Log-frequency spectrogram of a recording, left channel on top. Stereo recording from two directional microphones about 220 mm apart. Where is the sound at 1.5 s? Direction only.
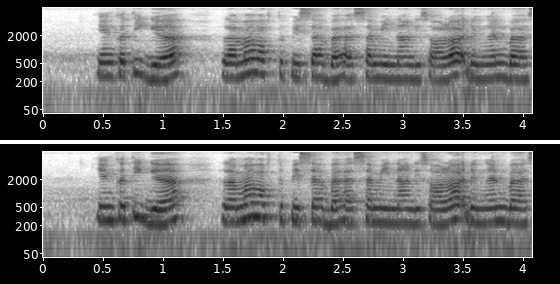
60° right (ahead or behind).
